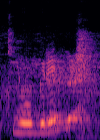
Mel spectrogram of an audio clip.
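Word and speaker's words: Kyogre: और इसका जो नेक्स्ट है क्योग्रे, और इसे कायोगर भी कहा जाता है। अगर मैं गलत प्रोनाउंस कर रहा हूँ मुझे माफ़ कर दीजिएगा। और जो भी है ये, मैं इसे क्योग्रे बुलाता हूँ, हमारे फील्ड में कुछ लोग कायोगर बुलाते हैं।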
